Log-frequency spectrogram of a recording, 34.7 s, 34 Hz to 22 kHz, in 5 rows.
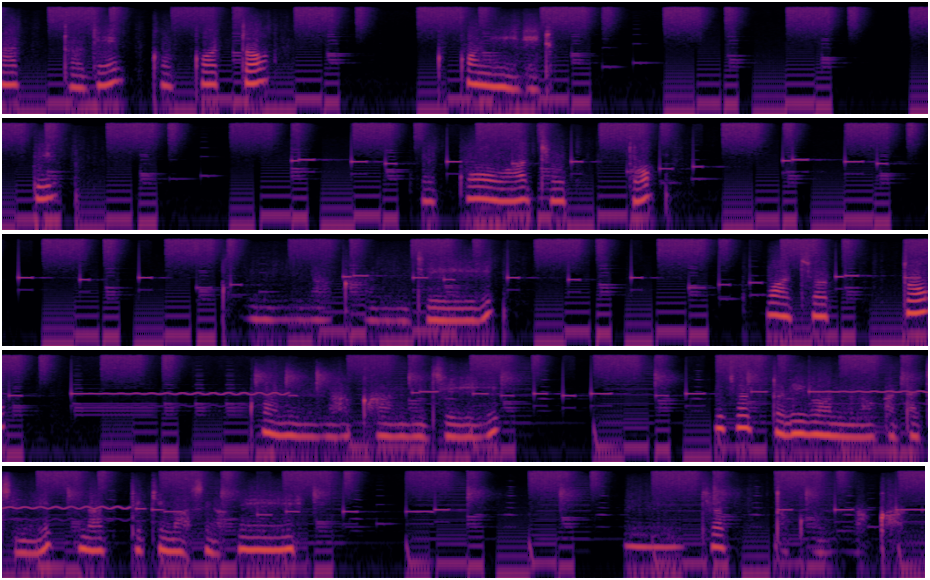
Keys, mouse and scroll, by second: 0.5-1.6 alt+drag, 2.2 alt+click, 4.5 1, 5.5 shift+q, 6.0 alt+right click, 6.9 click, 8.7 shift+click, 10.5 shift+click, 10.9 alt+right click, 11.4 w, 12.0-13.3 shift+drag, 13.8 shift+click, 15.2-16.7 shift+drag, 18.0 shift+click, 18.5 alt+click, 19.6-21.1 alt+drag, 21.6 alt+click, 22.4-23.9 alt+drag, 24.2-26.5 alt+drag, 26.9 alt+right click, 27.2 alt+click, 28.7 right click, 29.2 alt+right click, 30.1 alt+click, 31.7-33.2 alt+drag, 34.5 alt+click.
